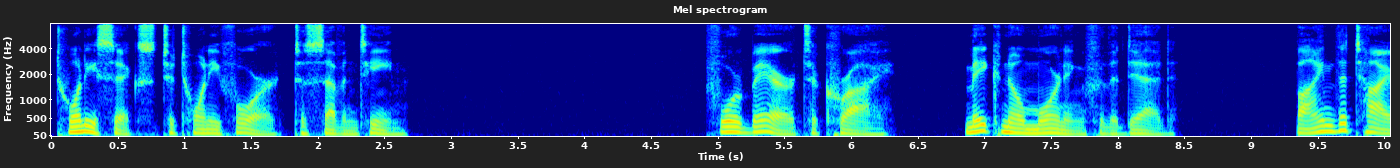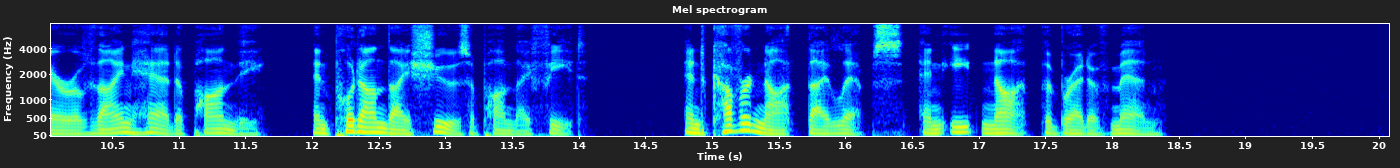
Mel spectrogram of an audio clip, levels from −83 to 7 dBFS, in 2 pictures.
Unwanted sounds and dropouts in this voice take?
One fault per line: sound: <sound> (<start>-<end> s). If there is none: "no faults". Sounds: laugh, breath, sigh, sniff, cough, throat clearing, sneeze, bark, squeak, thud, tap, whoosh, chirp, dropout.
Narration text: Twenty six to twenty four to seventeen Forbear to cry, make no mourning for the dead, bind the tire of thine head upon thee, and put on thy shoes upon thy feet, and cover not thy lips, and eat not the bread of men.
no faults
